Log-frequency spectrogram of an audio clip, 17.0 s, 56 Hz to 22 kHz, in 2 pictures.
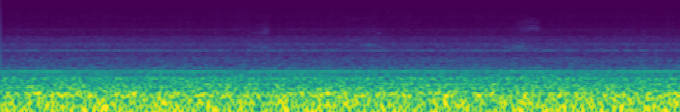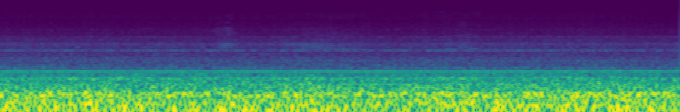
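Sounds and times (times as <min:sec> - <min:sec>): jet engines and airflow rumble: 0:00.0 - 0:17.0
steady cabin hum: 0:00.0 - 0:17.0.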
